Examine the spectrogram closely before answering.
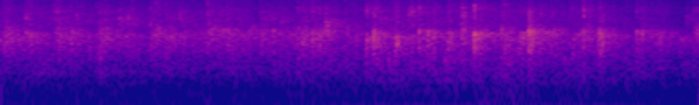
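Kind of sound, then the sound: crowd, audience clapping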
